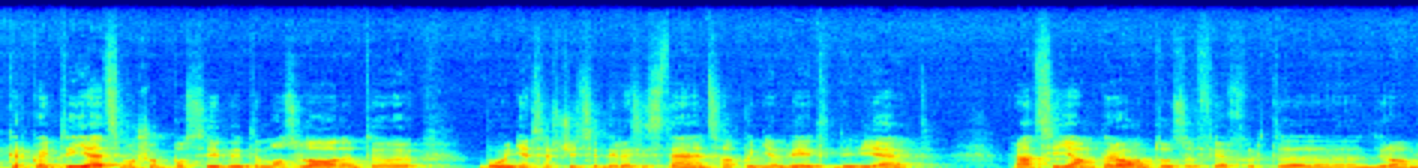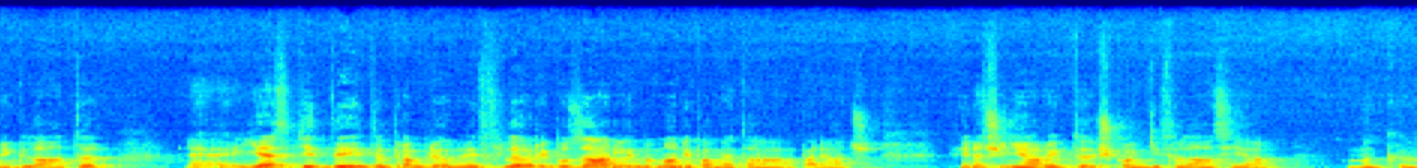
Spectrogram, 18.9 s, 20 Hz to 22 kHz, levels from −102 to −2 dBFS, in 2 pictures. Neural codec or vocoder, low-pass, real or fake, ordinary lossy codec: vocoder, 44.1 kHz, 128 mel bands, Pupu-Vocoder; none; fake; none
